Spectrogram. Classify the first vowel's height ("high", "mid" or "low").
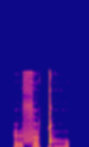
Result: mid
